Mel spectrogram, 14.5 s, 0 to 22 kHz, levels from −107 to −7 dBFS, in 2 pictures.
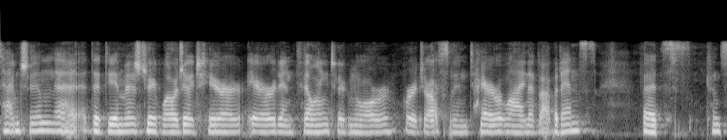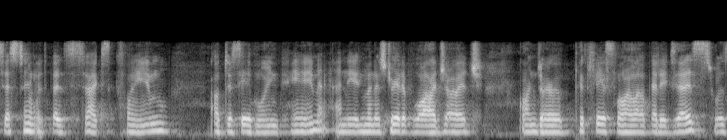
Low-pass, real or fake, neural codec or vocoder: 7.2 kHz; fake; codec, 24 kHz, 1.5 kbps, HILCodec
